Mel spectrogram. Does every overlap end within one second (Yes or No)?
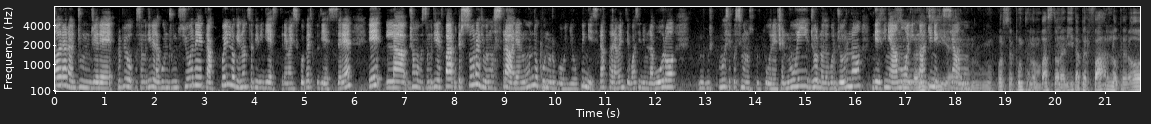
No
